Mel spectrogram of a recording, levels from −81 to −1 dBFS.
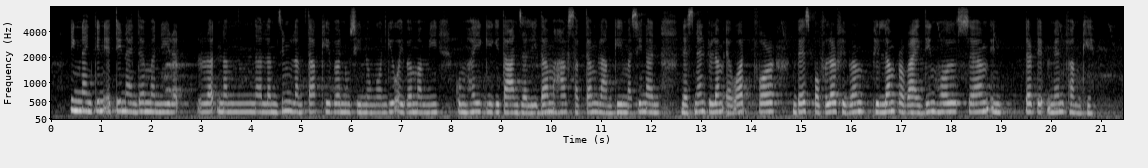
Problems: background sounds at intervals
